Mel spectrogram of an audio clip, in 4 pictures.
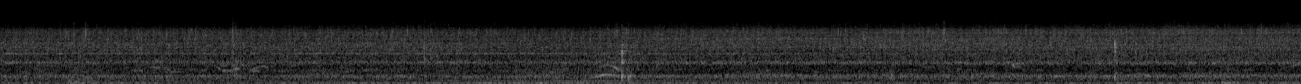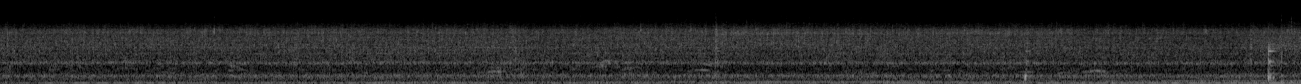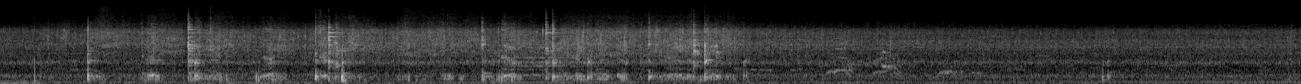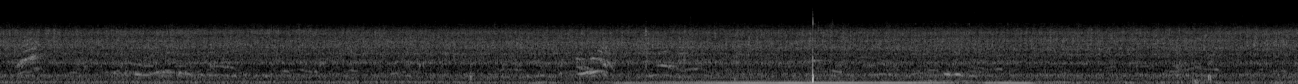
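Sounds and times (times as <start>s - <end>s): vegetables sizzling in oil: 0.0s - 52.0s
metal spoon scraping a pot: 25.7s - 33.6s.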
